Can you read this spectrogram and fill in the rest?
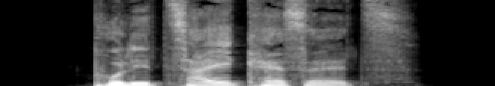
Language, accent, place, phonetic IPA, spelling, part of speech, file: German, Germany, Berlin, [poliˈt͡saɪ̯ˌkɛsl̩s], Polizeikessels, noun, De-Polizeikessels.ogg
- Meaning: genitive singular of Polizeikessel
